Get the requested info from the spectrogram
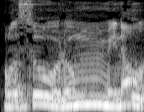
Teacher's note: র পুর হবে রসু মধ্য তবাই একালিফ টেনে পড়তে হবে রসুলুম তানবিনের বামে মিম আসছে মিম ইদগামে বা গুন্নার হরফ এখানে গুন্না সহ মিলিয়ে পড়তে হবে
